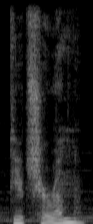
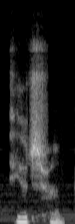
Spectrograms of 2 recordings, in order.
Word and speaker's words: Futurum: Futurum? That's right. That's the name of this planet. That's how it sounded pronounced in the local tongue anyway. I think I hear them say Futurum. Yeah. Futurum.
